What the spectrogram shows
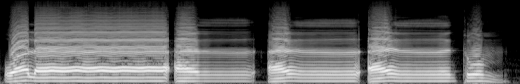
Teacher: ketika bertemu ta, nunnya disamarkan ke huruf ta, an langsung kepada makhraj daripada makhraj huruf ta. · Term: ikhfa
